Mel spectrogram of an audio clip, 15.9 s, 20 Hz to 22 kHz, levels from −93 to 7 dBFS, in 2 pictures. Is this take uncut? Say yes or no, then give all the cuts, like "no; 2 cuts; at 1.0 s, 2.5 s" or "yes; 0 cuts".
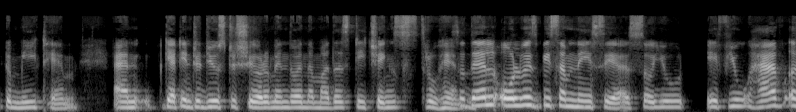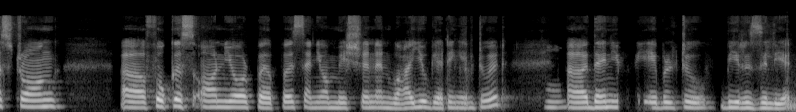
no; 1 cut; at 4.6 s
